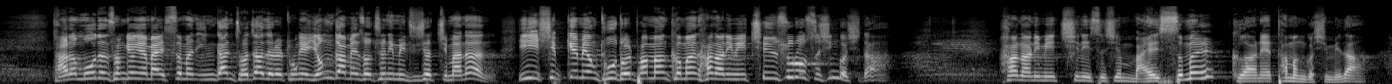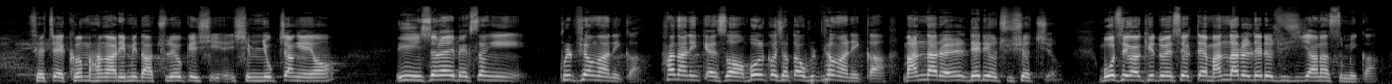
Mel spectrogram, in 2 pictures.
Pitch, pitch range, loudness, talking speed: 205 Hz, 175-245 Hz, -19 LUFS, 310 characters per minute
